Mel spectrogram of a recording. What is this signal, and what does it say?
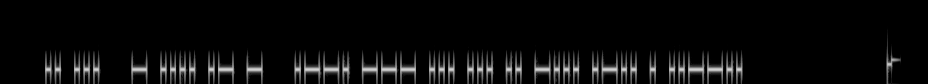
Morse code, heard as a keyed tone, about 25 wpm, 700 Hz. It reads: IS THAT POSSIBLE?
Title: Sentences from Top 500 Words 25wpm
